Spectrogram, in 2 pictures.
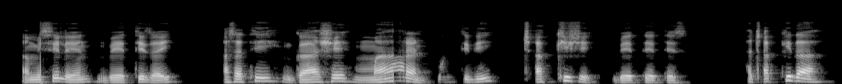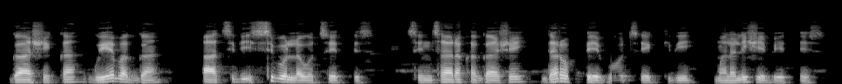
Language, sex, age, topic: Gamo, male, 25-35, agriculture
